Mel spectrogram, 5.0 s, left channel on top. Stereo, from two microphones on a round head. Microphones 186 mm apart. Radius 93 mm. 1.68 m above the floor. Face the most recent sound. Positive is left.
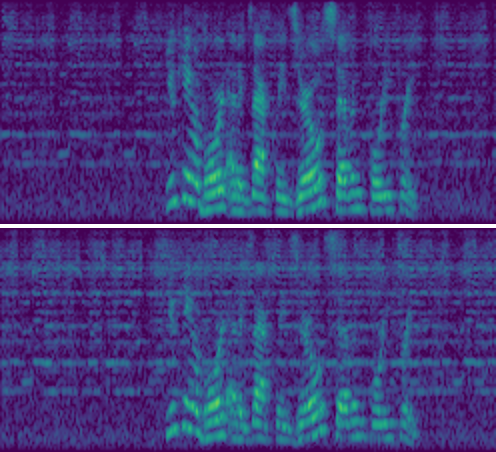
turn(degrees=15)  # may be behind; listen again after turning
